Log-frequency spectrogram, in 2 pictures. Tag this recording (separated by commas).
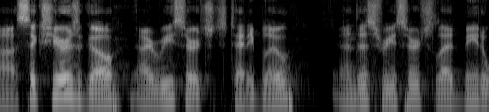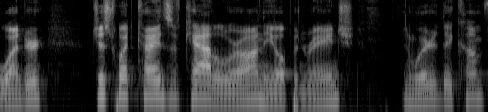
Speech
